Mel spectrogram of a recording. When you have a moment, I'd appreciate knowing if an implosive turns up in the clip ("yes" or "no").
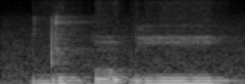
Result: yes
